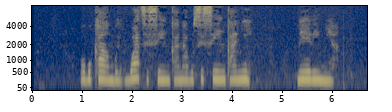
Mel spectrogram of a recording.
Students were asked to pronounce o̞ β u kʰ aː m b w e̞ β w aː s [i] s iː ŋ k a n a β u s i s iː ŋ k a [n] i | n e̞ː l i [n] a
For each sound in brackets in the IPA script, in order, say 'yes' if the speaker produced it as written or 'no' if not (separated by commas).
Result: yes, no, no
